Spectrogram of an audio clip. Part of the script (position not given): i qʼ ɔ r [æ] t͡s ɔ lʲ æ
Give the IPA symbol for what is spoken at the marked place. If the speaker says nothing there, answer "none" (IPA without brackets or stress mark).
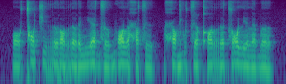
ɜ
